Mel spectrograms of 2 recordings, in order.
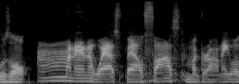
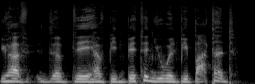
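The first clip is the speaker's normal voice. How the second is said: terrible fake Welsh accent. Acting out a comic bit, in the worst Welsh accent ever. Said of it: "It's the worst Welsh accent ever".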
